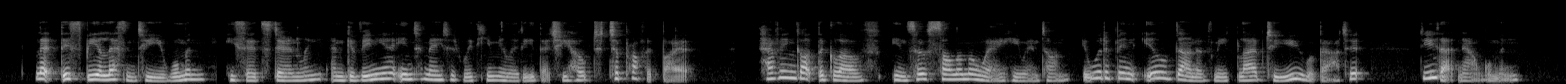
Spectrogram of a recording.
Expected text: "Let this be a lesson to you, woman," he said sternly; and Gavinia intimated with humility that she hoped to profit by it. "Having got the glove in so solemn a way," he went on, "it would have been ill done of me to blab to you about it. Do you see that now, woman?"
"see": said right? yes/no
no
